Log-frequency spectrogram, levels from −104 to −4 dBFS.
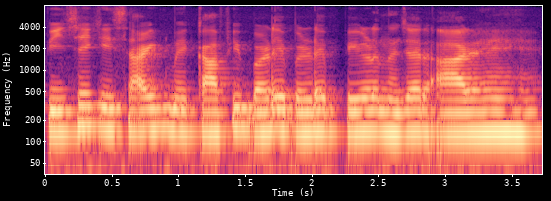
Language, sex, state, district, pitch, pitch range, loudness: Hindi, male, Jharkhand, Palamu, 135 Hz, 130-140 Hz, -16 LUFS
